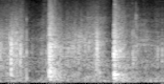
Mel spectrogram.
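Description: A few footsteps on a loose gravel floor, about three-quarters of a second apart.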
